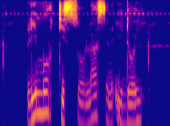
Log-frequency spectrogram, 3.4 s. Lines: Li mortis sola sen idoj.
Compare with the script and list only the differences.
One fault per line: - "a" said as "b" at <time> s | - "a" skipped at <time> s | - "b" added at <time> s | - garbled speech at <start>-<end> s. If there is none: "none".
none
